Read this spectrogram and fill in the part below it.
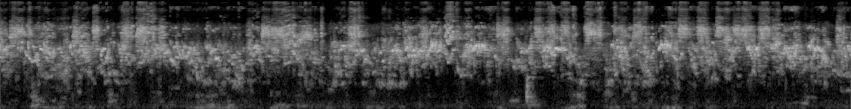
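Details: Several budgies chatter continuously, thick overlapping high chirps and warbled notes, the flow dipping briefly just past the third second.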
